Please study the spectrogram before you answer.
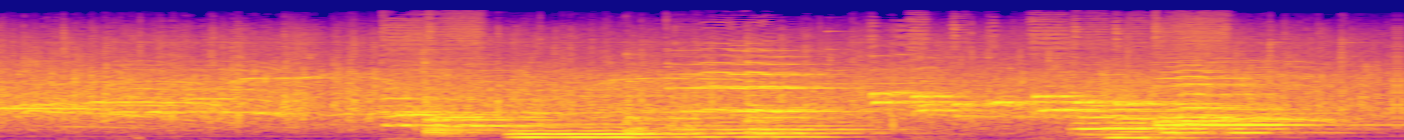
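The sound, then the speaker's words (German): Loud applause fills a theatre, a dense wash of clapping that swells after about two seconds and holds steady to the end, with a low tonal rumble running beneath it. “Vom lauten Applaus erdröhnte das Haus.”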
